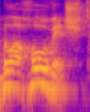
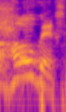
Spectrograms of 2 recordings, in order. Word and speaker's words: Blachowicz: Jan Black, pronounce these two for me, or pronounce that one for me. – We got Justin, you got Gaethje, but Jan Blachowicz, tough one there, Polish. – Blachowicz, that's what it was.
